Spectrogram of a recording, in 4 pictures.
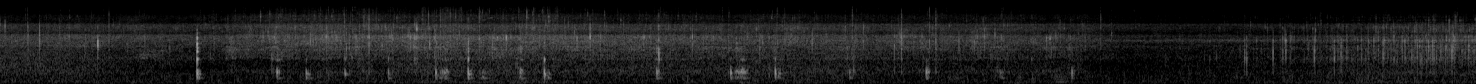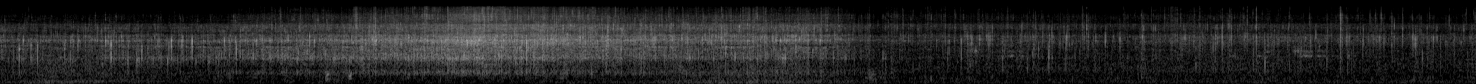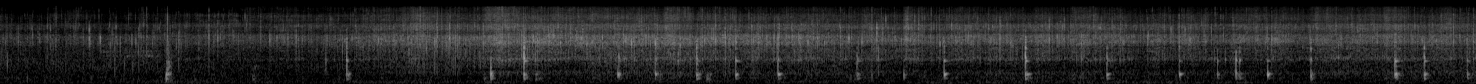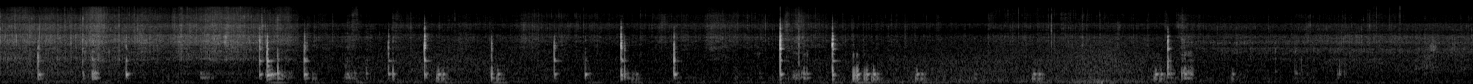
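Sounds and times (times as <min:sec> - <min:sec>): food sizzling in hot oil: 0:00.0 - 0:59.0
spatula tapping clay pot: 0:46.9 - 0:50.7, 0:52.1 - 0:53.1.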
